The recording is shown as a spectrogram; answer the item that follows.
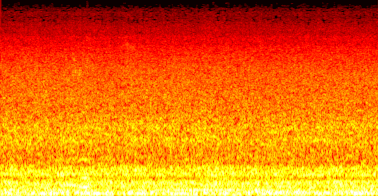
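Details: Honey bees from a caught swarm marching into a box; a thick, constant low-pitched hum of massed wingbeats with slight swells in loudness and nothing else clearly audible.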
